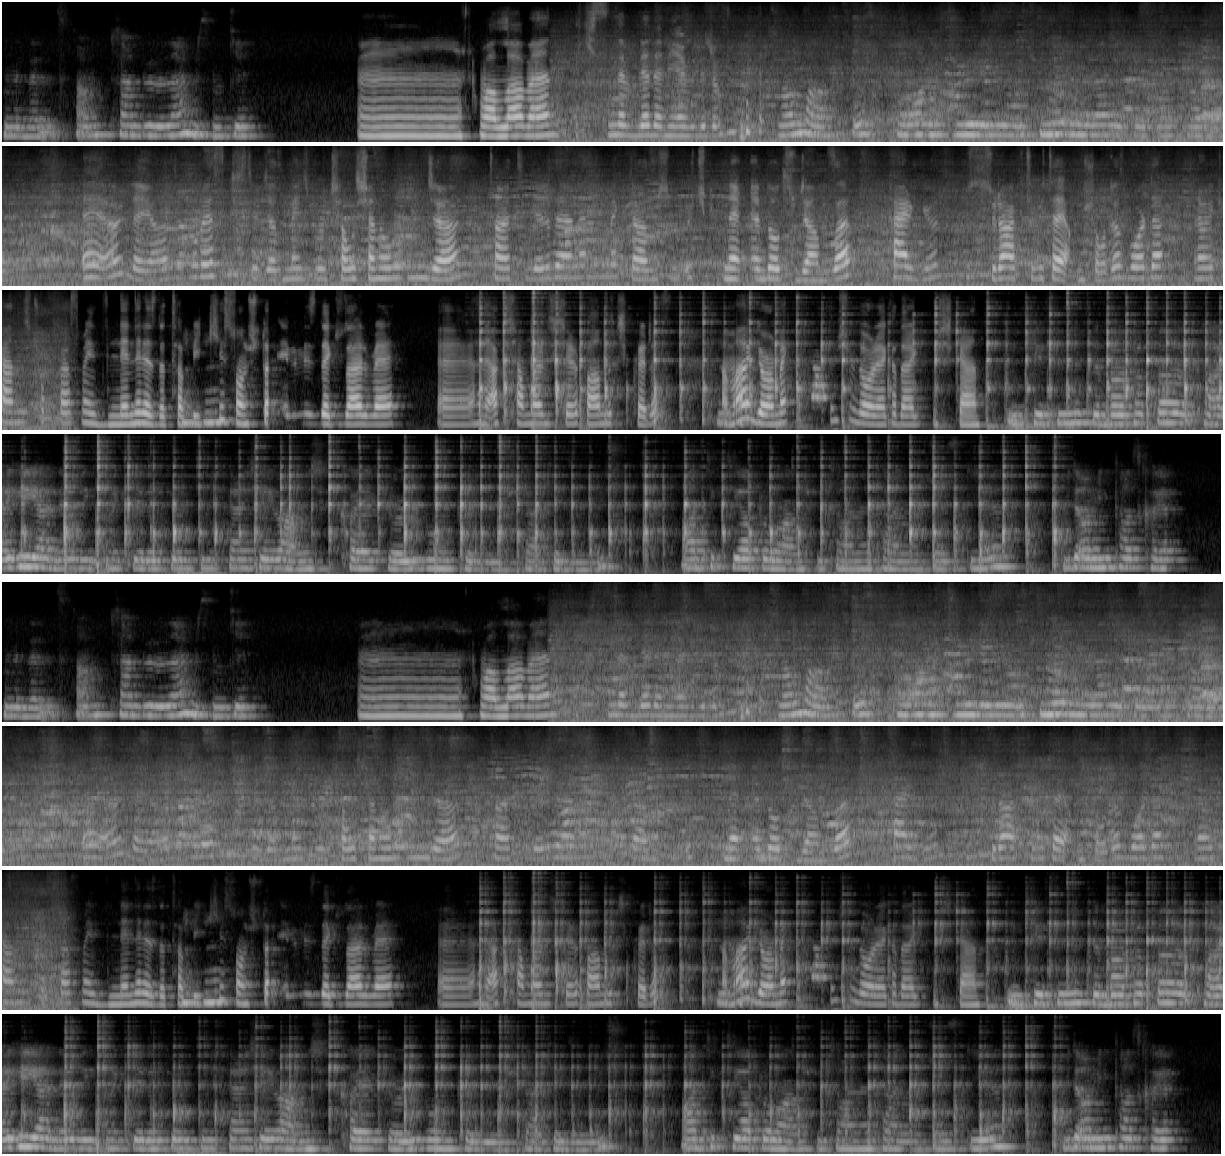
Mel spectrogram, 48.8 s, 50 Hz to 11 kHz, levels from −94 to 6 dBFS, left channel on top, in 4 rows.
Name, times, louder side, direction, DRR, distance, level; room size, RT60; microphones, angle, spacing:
voice 1, 0.0-2.6 7.8-12.5 26.2-26.7 31.6-31.8 34.5-42.8 43.4-46.8 47.2-48.3, equal, ahead, 1.5 m, -36 dB
voice 2, 3.6-5.6 5.8-7.5 13.0-16.8 17.1-19.1 19.4-20.7 21.1-21.7 21.9-23.8 24.1-24.7 25.0-26.4 26.8-28.3 28.8-31.0 31.6-34.2, left 6 dB, 65° left, 0.5 m, -31 dB
sound 1, 5.4-25.1, right 1 dB, 35° right, 3.7 m, -40 dB
sound 2, 29.2-34.0 34.3-47.2, left 7 dB, 40° left, 1.7 m, -37 dB
17.5 x 12.5 x 3.0 m
head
